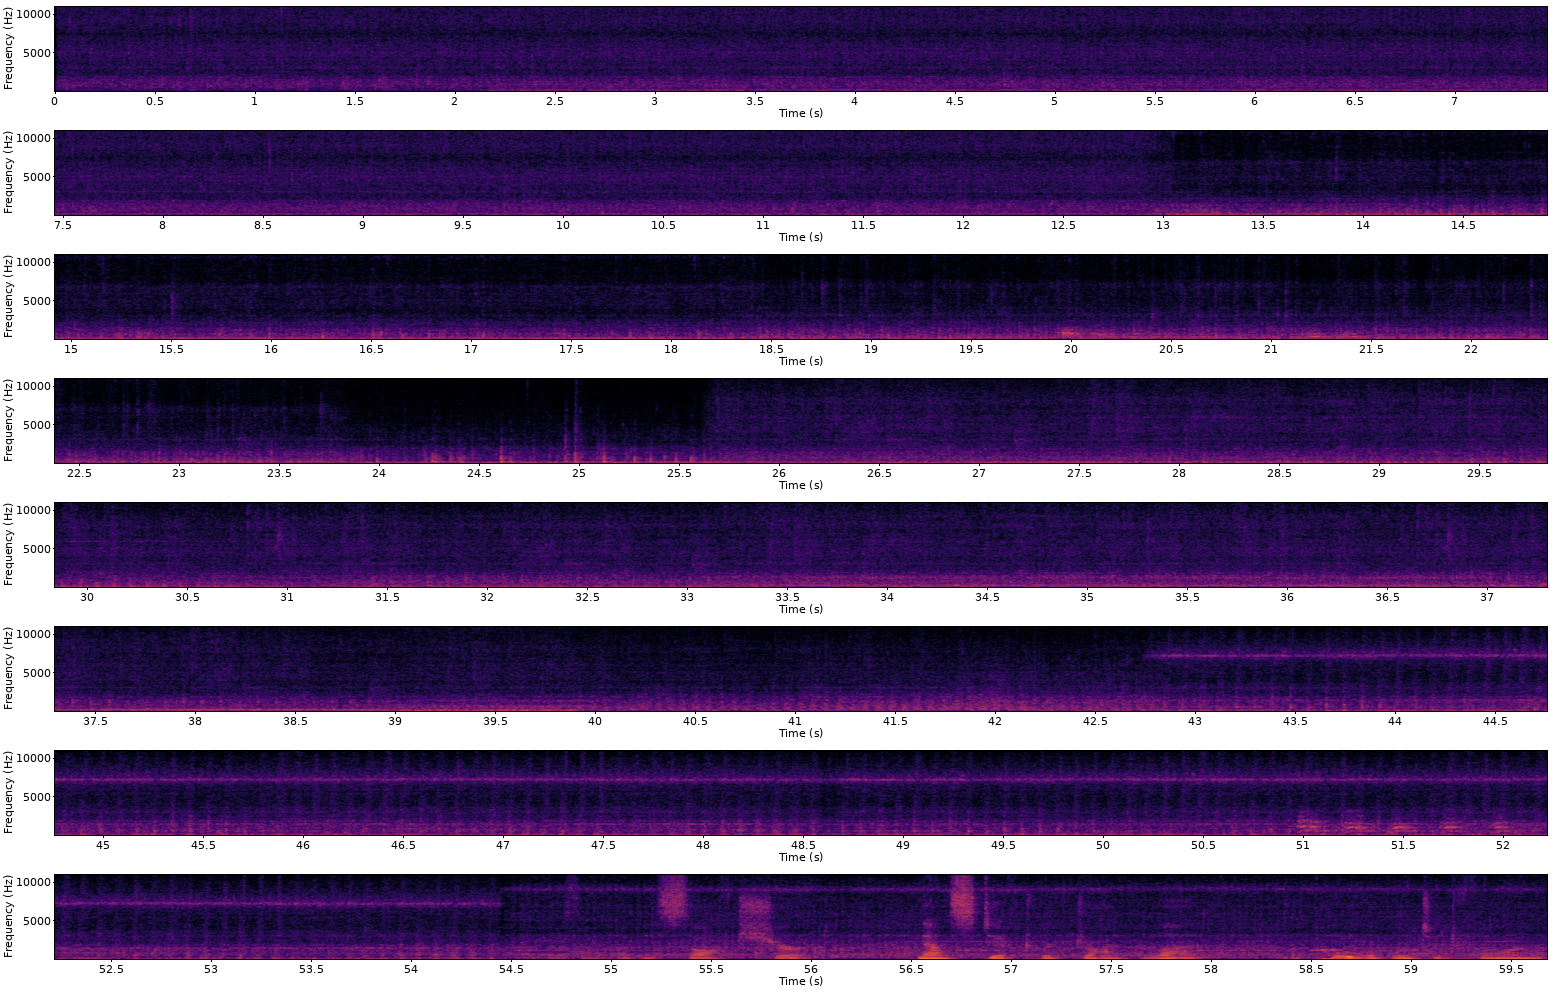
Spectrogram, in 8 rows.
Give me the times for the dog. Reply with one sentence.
The dog can be heard from 19.9 to 21.6 s and from 51.0 to 52.1 s.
